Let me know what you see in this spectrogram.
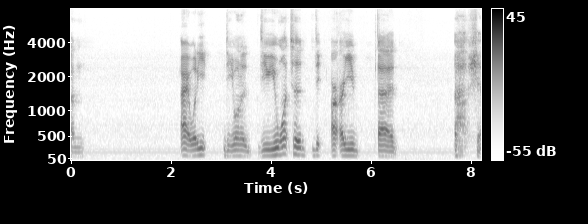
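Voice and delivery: stammering, stuttering speech. Asking the game master what to do next: stammering. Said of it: "I'm stammering".

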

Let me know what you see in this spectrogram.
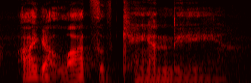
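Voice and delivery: suggestive, creepy delivery. Speaker answers a question about Halloween candy, in a creepy suggestive tone. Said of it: "why'd you say it like that?".

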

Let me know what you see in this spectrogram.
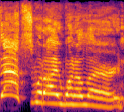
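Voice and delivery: put-on excited screaming. Retelling how a man reacted on feeling someone's energy, retelling an excited scream. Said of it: "he just screams".

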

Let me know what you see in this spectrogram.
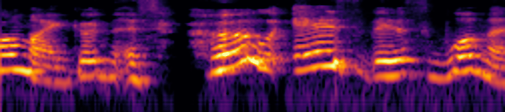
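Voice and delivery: amazed tone. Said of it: "And I'm like".

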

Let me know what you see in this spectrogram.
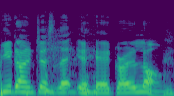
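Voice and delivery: high, gummy, toothless put-on British accent. Continuing a bit about people from old times, in a toothless British impersonation. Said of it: "the longer this impersonation goes on, the more toothless and British it becomes".

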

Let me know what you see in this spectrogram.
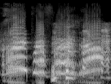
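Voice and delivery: very deep, low, loud, croaky toad voice. Recalling making fun of Luke to your wife: toad voice mocking Luke. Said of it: "I was just doing like my toad voice".

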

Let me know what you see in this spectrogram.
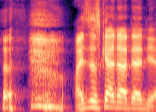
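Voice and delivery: loud, high, drawn-out yell. Retelling yelling at teammates during a group game: imitating own yelling. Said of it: "I'll just start yelling at you all".

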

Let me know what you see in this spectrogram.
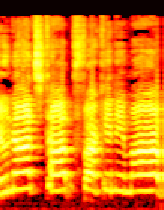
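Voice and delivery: high, shrill, loud hollered shout. Retelling what someone in the movie audience yelled during a fight scene, retelling an audience member's yell. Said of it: "someone in the audience just yelled out".

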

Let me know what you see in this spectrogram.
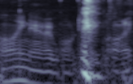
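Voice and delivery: very low, deep, slow, drawn-out drawl. Showing how the puppet guy's line should sound: Snape voice. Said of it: "It's still like".

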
